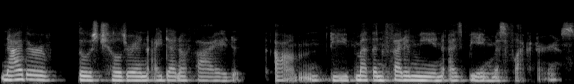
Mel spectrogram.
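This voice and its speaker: Somewhat breathy, a woman with a dark, mellow tone speaks at a medium pitch and a fairly slow pace in a monotone, flat intonation. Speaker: defense attorney. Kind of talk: cross-examination. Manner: mumbles a little. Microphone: glitchy remote connection.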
